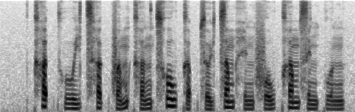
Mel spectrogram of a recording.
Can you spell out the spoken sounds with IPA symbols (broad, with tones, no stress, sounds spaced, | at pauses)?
kʰ ɐ˥ t̚ t̪ʰ uː˨ j t͡sʰ ɐ˧ k̚ f ɐ˨˥ m kʰ ɐ˨˧ ŋ t͡sʰ o˥ w k ɐ˨ p̚ s ɵ˨ ɥ t͡s ɐ˥ m h ɪ˨ ŋ f o˨˧ w kʰ ɐ˥ m s ɪ˧ ŋ kʷ ɐ˧ ŋ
